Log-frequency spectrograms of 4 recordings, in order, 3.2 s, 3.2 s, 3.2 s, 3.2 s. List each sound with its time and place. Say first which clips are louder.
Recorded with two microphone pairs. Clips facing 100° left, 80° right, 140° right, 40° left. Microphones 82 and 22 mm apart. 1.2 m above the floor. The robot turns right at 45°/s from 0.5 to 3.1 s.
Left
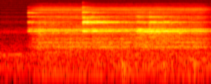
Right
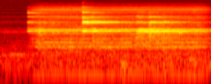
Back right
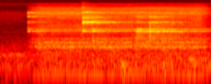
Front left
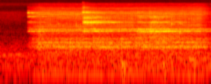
0.4 s a clink: even, front left 1 dB; 165° left, 4 m; by 2.6 s 100° right, 4 m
